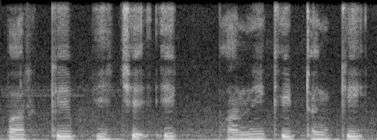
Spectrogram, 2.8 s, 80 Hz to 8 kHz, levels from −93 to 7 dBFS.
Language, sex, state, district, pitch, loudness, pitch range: Hindi, male, Uttar Pradesh, Lucknow, 140 Hz, -17 LUFS, 135-150 Hz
